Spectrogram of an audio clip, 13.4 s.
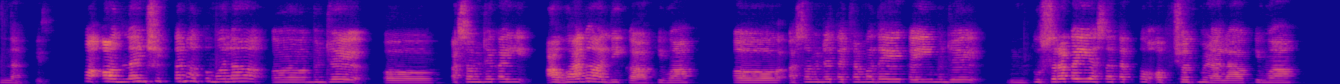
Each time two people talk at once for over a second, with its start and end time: none

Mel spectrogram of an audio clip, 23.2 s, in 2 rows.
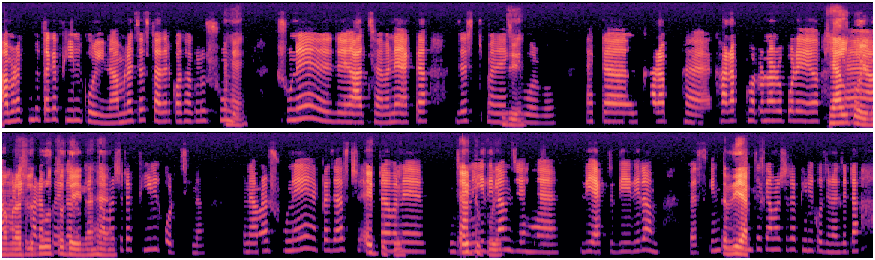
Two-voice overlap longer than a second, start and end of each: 11.0-13.0

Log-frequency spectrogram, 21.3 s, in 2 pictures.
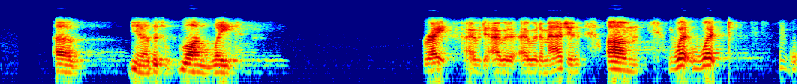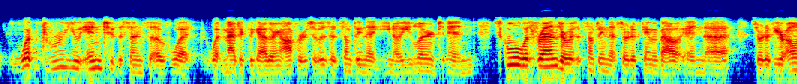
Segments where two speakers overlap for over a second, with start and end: none

